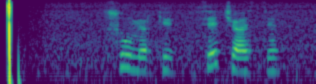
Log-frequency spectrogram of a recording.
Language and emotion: Russian, neutral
